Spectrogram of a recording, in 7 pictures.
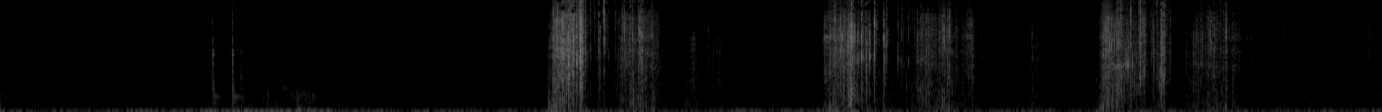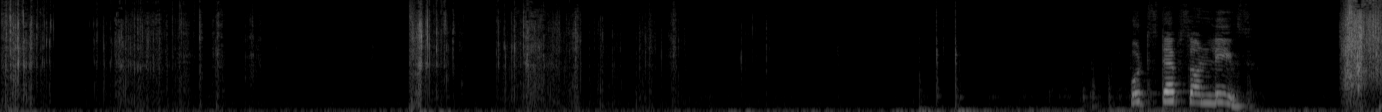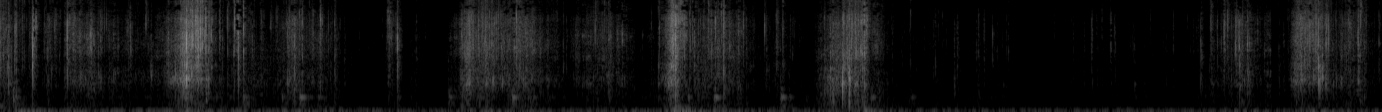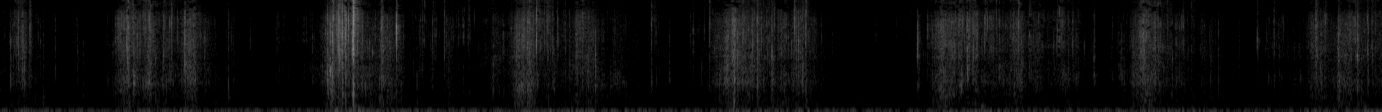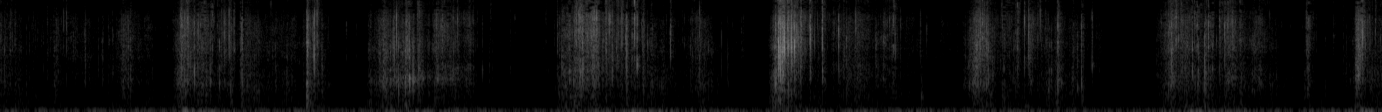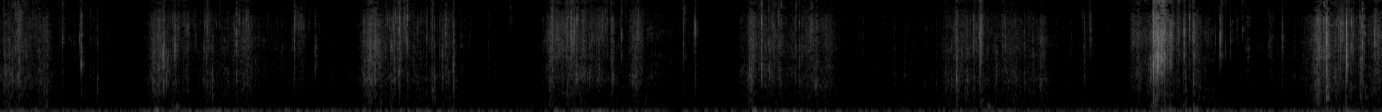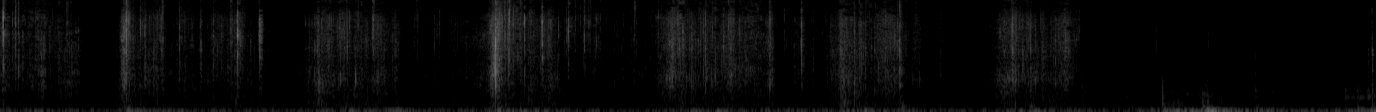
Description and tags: Footsteps on Leaves
Footsteps on dry leaves as it would appear in the forest or woods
